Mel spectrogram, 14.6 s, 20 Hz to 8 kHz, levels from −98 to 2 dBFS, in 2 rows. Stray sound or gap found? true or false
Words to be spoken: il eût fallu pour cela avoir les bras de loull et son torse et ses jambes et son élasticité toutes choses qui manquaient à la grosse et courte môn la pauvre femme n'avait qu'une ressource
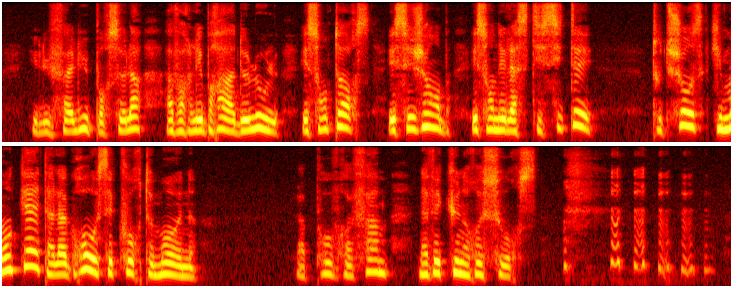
true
